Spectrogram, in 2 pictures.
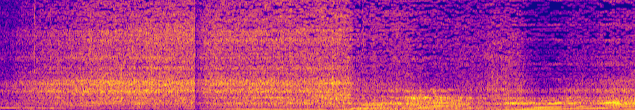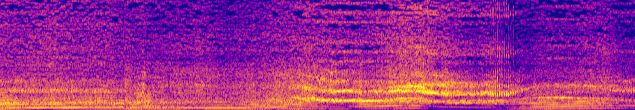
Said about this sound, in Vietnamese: Chiều nay, lúc gần kết thúc buổi lạy, thật ra là buổi lạy chót trong ngày, vừa lúc tôi nhìn lên, thấy có chiếc xe nâu đỏ sậm Mercury đang tống ga chạy ao về phía chúng tôi.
